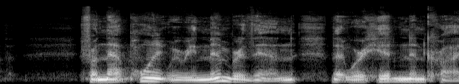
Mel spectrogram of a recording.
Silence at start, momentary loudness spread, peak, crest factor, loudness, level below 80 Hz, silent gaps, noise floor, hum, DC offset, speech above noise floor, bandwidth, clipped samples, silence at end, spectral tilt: 0.8 s; 10 LU; 0 dBFS; 12 dB; -12 LUFS; -62 dBFS; none; -52 dBFS; none; under 0.1%; 41 dB; 11.5 kHz; under 0.1%; 0 s; -6.5 dB/octave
